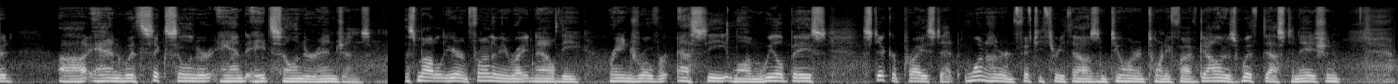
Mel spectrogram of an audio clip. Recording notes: Takes you along on a live drive review of the ’23 Range Rover LWB.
